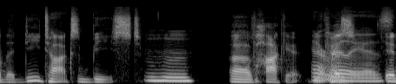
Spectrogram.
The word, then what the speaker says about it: HOCATT: So I came across this machine, and it's called the Hocket.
